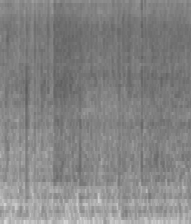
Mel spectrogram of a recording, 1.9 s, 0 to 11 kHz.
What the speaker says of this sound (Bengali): তেলের মধ্যে আমি আধা কাপ পরিমাণ পেঁয়াজ, 1 চামচ পরিমাণ আদা রসুন বাটা দিয়ে ভাজা ভাজা করে নিচ্ছি।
